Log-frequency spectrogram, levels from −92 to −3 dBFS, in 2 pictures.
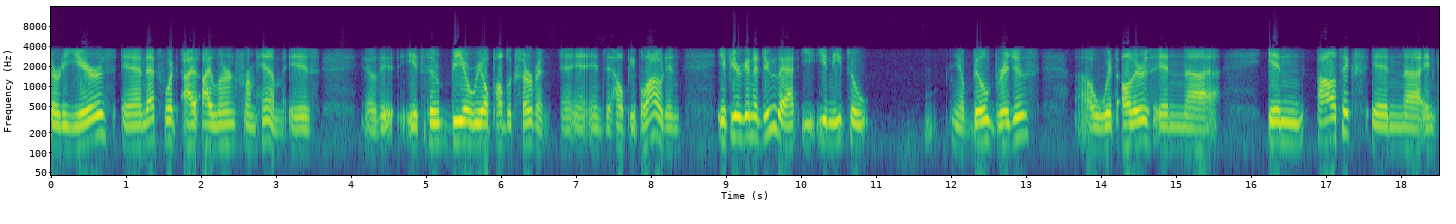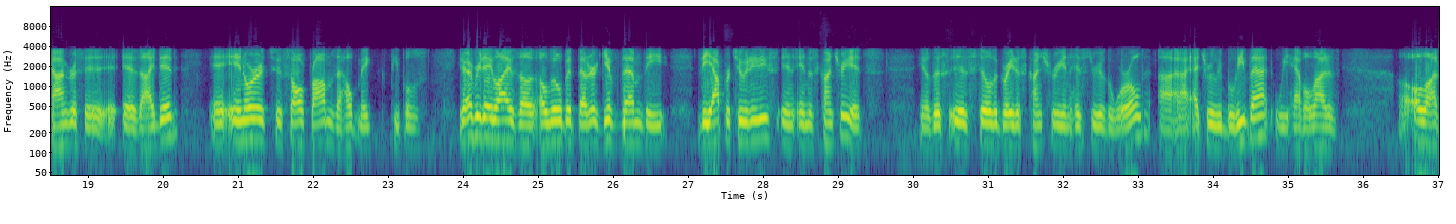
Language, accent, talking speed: English, American, 185 wpm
